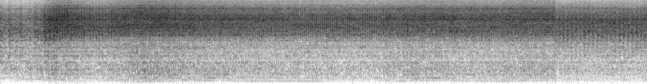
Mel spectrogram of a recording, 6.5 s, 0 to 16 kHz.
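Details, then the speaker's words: Rolux reel mower backlapped with drill spinning reel backwards on 19 mm bolt and compound brushed on: loud steady gritty grinding as the paste hones the reel against the bed knife; normal, no grinding would mean gap too loose. "When you hear that grinding, it means that the paste is honing itself with the bed knife underneath."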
